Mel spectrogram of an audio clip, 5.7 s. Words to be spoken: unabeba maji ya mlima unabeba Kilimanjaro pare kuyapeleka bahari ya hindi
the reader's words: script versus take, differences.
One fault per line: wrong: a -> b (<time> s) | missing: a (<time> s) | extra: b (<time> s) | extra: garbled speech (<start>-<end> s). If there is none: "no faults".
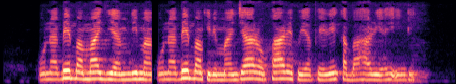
no faults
